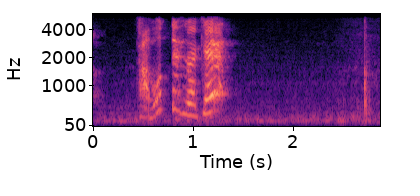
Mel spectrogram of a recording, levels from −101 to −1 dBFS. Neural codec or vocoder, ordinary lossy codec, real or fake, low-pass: vocoder, 22.05 kHz, 80 mel bands, HiFi-GAN; none; fake; 5.4 kHz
